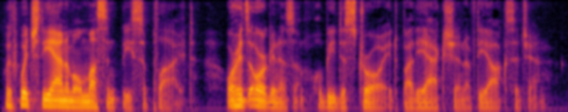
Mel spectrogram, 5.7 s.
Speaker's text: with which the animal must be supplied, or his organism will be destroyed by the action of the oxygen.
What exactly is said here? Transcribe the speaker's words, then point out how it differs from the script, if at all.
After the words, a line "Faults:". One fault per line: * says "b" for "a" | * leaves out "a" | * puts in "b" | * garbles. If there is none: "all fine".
with which the animal mustn't be supplied, or his organism will be destroyed by the action of the oxygen.
Faults:
* says "mustn't" for "must"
